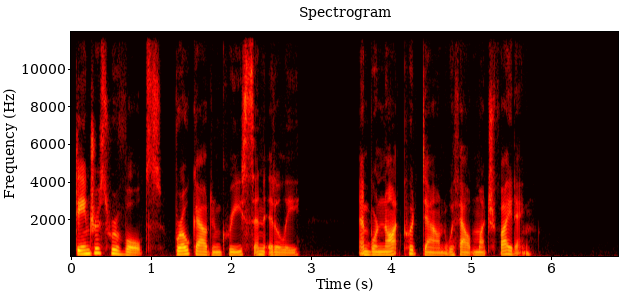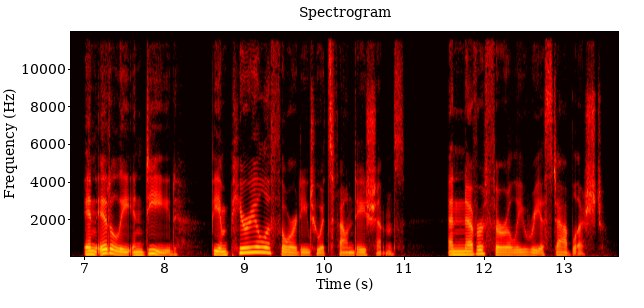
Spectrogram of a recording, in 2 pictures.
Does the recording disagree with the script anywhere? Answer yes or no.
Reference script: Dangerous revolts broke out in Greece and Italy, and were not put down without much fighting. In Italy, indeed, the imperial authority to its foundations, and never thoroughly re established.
no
